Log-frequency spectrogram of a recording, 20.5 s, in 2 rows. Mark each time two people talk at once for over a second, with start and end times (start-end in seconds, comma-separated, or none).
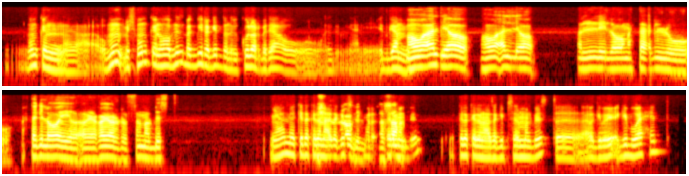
15.0-16.3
